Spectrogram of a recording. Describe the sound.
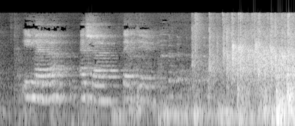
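A speaking voice is followed by a burst of audience applause for a presentation at an evening event in the last two seconds, a dense crackle of many hands clapping that swells louder toward the end.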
